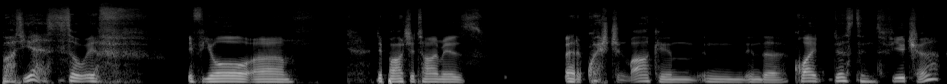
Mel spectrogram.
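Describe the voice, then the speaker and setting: A man's voice: mid-range voice, slow, no echo, clean studio sound, natural voice. A man playing a courteous, eager-to-please council official in a tabletop game, speaking in a polite, rambling, stammering way. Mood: polite, welcoming. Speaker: tabletop roleplay player. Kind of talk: improvised in-character tabletop dialogue.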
